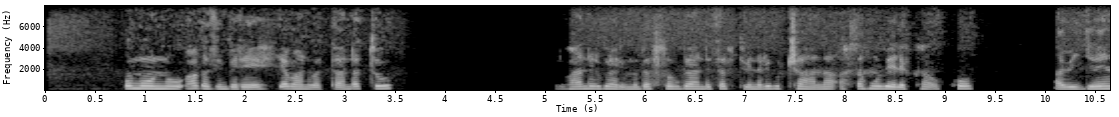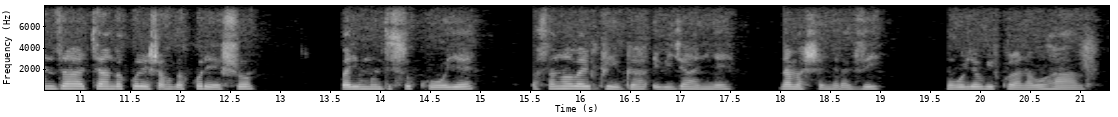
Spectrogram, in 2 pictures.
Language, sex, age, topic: Kinyarwanda, male, 18-24, education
